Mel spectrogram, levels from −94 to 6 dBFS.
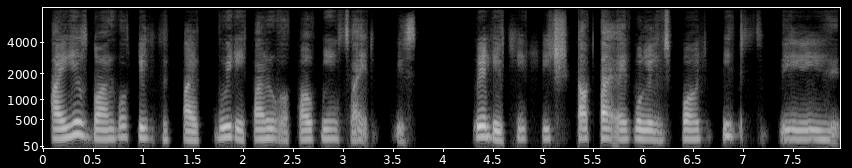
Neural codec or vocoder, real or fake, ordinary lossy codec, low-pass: codec, 16 kHz, 0.5 kbps, FreqCodec, larger model; fake; none; none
